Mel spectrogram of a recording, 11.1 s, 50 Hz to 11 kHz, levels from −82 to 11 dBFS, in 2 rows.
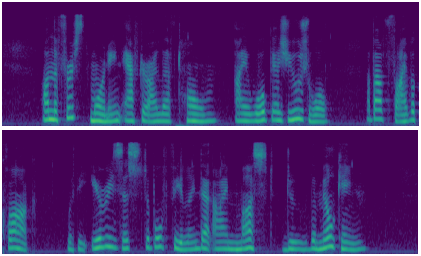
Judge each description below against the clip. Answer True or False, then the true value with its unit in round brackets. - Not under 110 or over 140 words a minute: True (135 wpm)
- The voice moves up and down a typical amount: True (3.0 semitones)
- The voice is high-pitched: True (195 Hz)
